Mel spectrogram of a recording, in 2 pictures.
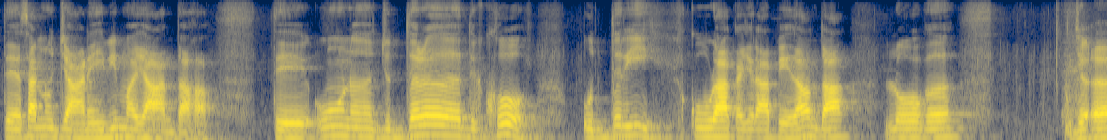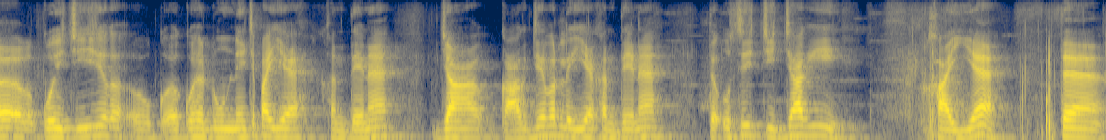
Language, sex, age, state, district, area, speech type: Dogri, male, 45-60, Jammu and Kashmir, Kathua, rural, spontaneous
